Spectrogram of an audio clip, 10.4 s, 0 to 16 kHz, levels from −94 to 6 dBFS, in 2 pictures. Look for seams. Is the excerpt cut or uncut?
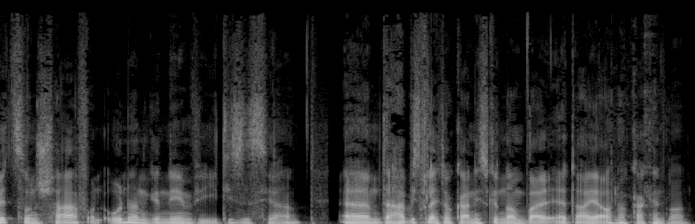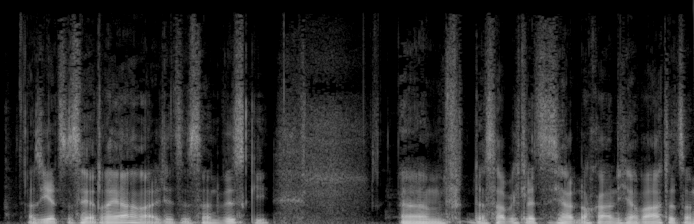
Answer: cut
